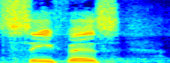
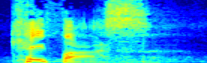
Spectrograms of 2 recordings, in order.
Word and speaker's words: Cephas: We pronounce it Cephas. Actually, it's pronounced Kephas in Aramaic, or Peter in Greek, which means stone in both languages.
